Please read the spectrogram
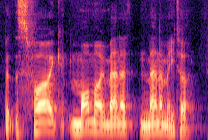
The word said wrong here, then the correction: sphygmomanometer: I think it's Zweig, Sphygmomanometer.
